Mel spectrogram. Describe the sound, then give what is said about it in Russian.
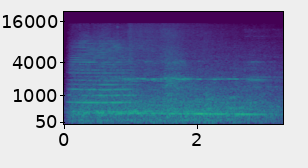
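A train rumbles past as a broad, steady roar with faint sustained tones riding on top, swelling in quickly and easing off slightly near the end. “Движение продолжится через 2 минуты. Состав должен пропустить экспресс.”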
